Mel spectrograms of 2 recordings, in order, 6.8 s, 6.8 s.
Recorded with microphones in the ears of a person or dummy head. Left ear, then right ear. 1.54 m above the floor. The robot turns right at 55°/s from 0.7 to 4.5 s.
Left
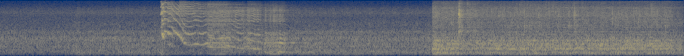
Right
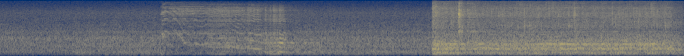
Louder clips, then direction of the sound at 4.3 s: Right 2 dB; 15° right (ahead or behind).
